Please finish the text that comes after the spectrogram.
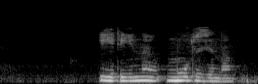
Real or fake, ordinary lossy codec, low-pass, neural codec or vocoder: fake; MP3, 24 kbps; 7.2 kHz; vocoder, 44.1 kHz, 128 mel bands, Pupu-Vocoder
